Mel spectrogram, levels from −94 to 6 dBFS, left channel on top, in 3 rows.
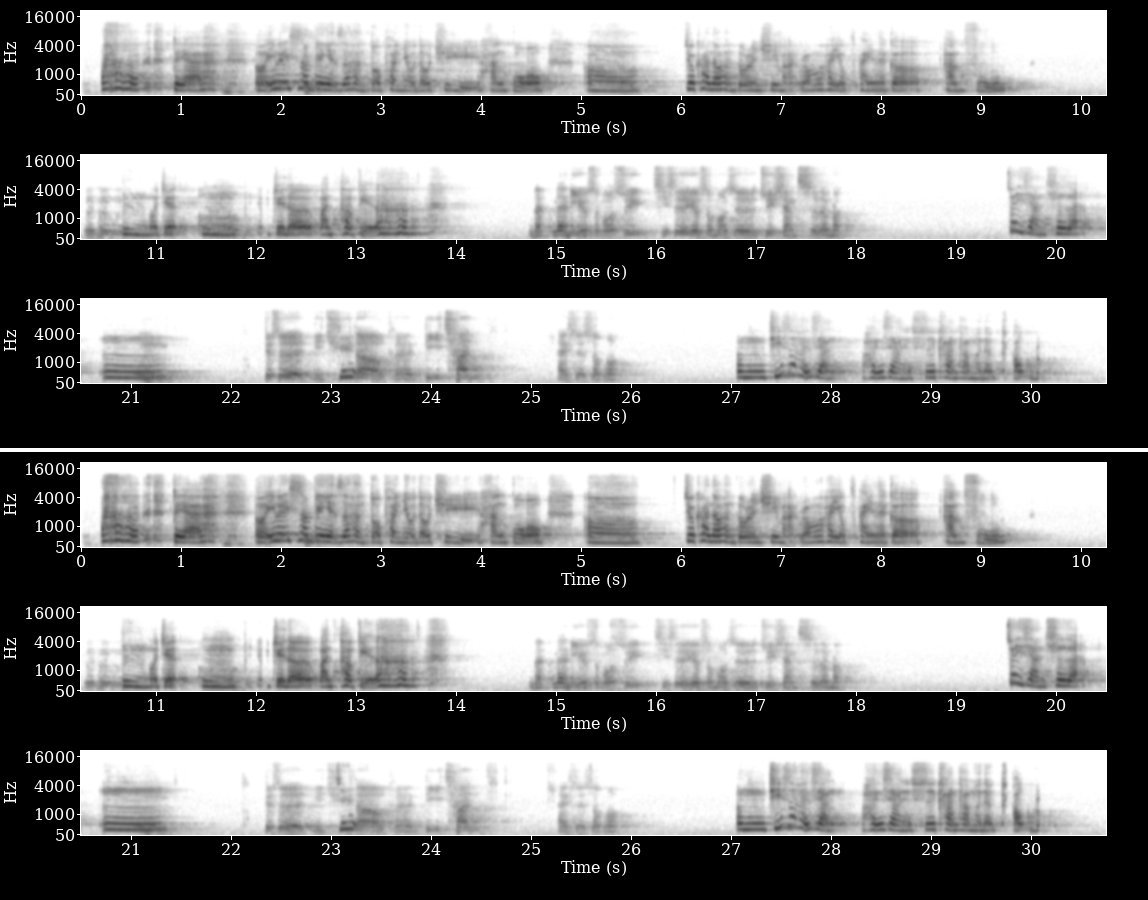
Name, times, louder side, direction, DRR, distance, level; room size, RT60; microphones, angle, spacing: voice 1, 0.2-5.6 6.0-9.2 10.7-11.8 12.2-13.9 19.5-20.3 20.7-21.3 23.1-23.2 27.0-30.1, right 2 dB, 85° right, 6 dB, 1.2 m, -28 dB
voice 2, 10.3-10.8 11.4-11.8 14.7-17.9 21.0-21.4 22.3-24.6 25.3-25.9, left 3 dB, 80° left, 5 dB, 1.7 m, -40 dB
21.5 x 21.0 x 9.2 m, 0.91 s
head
